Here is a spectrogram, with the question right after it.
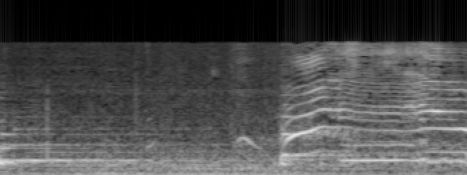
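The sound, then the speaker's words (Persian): An infant cries alone in a long, wavering wail that swells louder halfway through, its pitch rising and straining with harmonic overtones. “باز چه شده سیتنه؟ چرا کسی گریه میکنه؟”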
